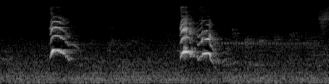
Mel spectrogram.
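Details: Peanut, a Chihuahua known for "talking", gives two loud, high, yelping vocal bursts about a second apart, the second one broken into a quick double. A low indoor hum runs underneath.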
